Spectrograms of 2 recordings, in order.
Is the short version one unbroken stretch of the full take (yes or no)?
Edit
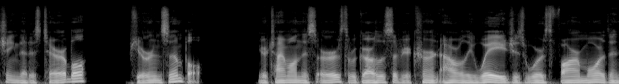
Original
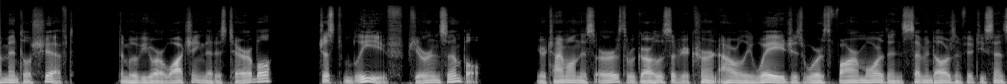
no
